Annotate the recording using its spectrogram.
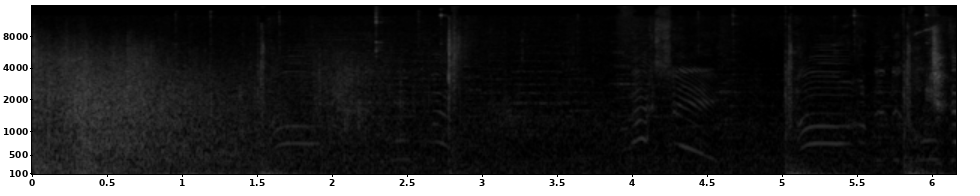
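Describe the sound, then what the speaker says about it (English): Artillery guns fire into a city in the video game Napoleon Total War, with booming shots and distant blasts amid battle noise, a couple of louder reports near the end. "we'll be firing guns into the city"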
